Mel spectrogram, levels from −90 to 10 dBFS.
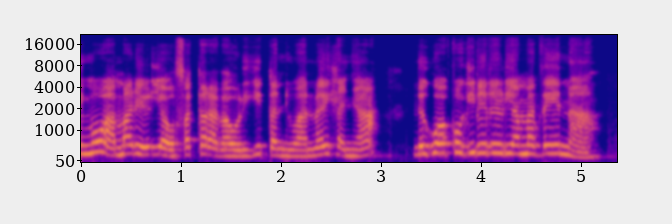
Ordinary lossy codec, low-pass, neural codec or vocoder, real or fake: none; none; codec, 44.1 kHz, 2.6 kbps, SNAC; fake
